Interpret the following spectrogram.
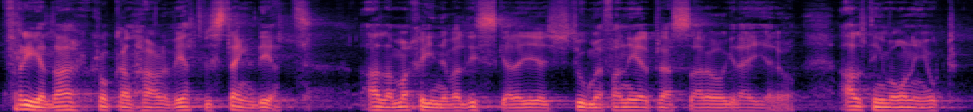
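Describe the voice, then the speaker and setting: A Swedish man with a low, mellow voice tells anecdotes. He's animated and acts out the dialogue in his stories.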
